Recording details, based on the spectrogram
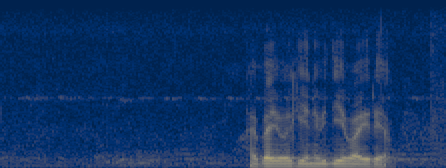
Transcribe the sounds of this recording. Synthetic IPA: hæbæjoʋəkiənəʋid̪ijeʋajɾeja̰

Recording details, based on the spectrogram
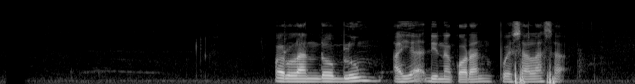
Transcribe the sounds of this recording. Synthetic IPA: ʔɔrlandɔblumajaʔdinakoɾanpuɛsalasa̰

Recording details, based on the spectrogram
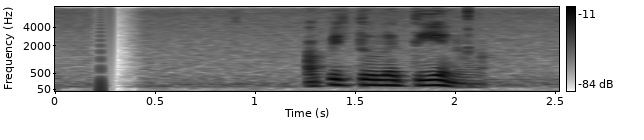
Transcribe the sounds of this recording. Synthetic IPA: apit̪ulət̪ijenuʋa̰

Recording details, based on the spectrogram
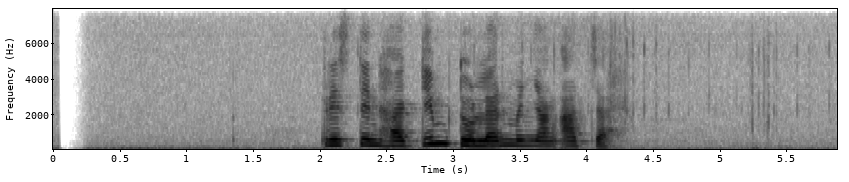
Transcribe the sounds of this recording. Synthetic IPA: kɾist̪ɪnɦakɪmd̪̥o̤lanməɲaŋʔa̰̥t͡ʃah

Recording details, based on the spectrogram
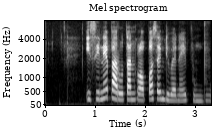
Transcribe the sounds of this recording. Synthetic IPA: ʔisinepaɾut̪anklɔpɔsɪŋd̪̥i̤wenaib̥ṳmbu

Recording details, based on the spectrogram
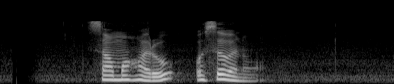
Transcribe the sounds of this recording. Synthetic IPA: sɐmɐɦɐɾu | osəʋɐnu

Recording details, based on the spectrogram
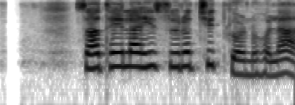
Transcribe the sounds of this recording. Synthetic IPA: sat̪ʰʌjlaɦisuɾʌkt͡sʰit̪ɡʌrnuɦola

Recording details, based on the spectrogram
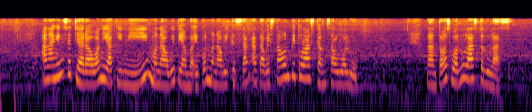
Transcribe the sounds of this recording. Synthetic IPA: ʔanaŋɪŋsəd̥ʒ̥a̤ɾawanjakinimənawipiambaʔipʊnmənawiɡ̥ə̤saŋa̰nt̪awɛst̪aʊnpit̪ulasɡ̥a̤ŋsalwɔlu | ŋant̪ɔswɔlulast̪əlula̰s

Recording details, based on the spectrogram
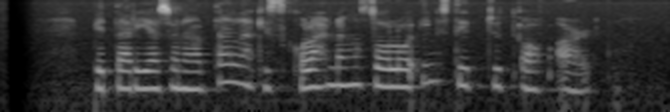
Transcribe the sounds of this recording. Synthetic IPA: b̥e̤t̪aɾiasonat̪alahɡ̥i̤sə̥kolahnəŋsoloʔinst̪it̪jut̪ɔfart̪̚

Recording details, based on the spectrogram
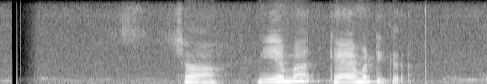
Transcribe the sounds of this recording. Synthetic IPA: ʃaː | nijəməkæːməʈikə̰

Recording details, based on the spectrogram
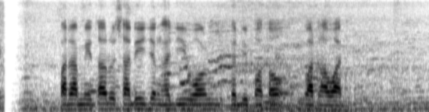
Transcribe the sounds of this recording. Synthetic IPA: paɾamit̪aɾusadid͡ʒɨŋɦad͡ʒiwɔnkɨrdipɔt̪ɔwart̪awan

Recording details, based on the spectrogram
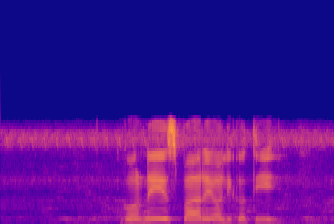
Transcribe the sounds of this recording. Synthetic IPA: ɡʌrneːspaɾeʌlikʌt̪i

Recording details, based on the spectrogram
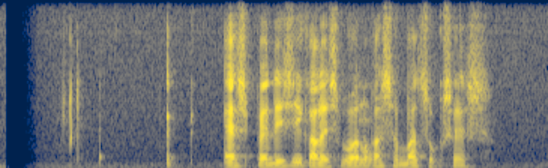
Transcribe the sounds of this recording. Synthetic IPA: ɛspedisikalisbɔnkasəbat̪suksɛs

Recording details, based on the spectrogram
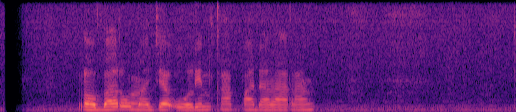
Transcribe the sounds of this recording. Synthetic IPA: lʔɔbaɾumad͡ʒaʔulɪnkapadalaɾaŋ

